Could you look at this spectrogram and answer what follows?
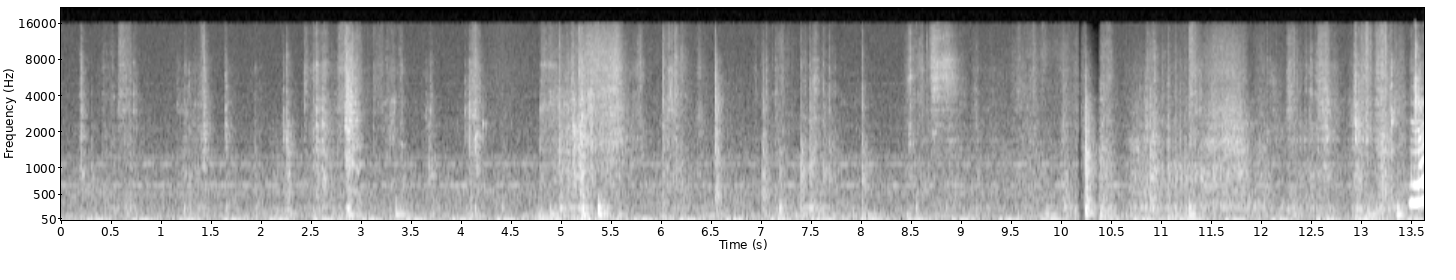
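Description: Pages of a photo book turned by hand: soft paper swishes and light taps, with the louder turns about five seconds in and again near nine.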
